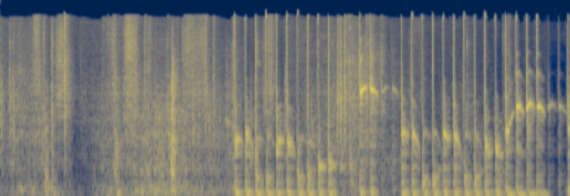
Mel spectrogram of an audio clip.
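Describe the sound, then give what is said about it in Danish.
A whole wheeled cabinet is pulled out on rolling wheels. A low rumble comes first, then a loud run of rapid, even clicks and rattles with a humming mechanical whine. “Nu så vi lige løsner vi håndtaget. Og så hiver vi simpelthen hele skabet. Hjulene skal lige dreje rundt med mig.”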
